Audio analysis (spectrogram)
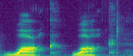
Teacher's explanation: the main difference between work and walk is that walk has the a open, no tightness, no r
